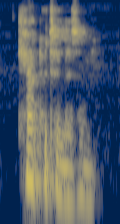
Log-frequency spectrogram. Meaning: A socio-economic system based on private ownership of resources, and capital and their exploitation for profit
- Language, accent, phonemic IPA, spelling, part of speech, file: English, Southern England, /ˈkapɪt(ə)lɪz(ə)m/, capitalism, noun, LL-Q1860 (eng)-capitalism.wav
